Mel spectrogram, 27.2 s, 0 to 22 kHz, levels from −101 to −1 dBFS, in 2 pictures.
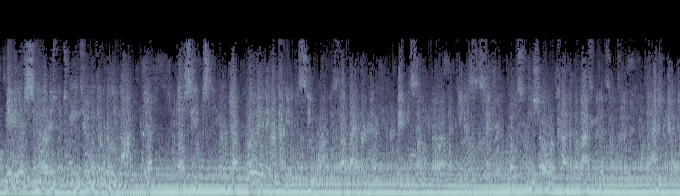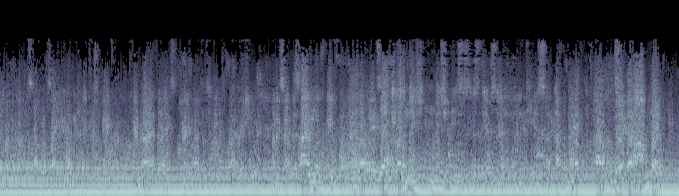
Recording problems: distortion; heavy; 54% of the sound clipped
off-mic speech; far
room echo; slight; dies away in 0.3 s
garbled, watery; slightly; nothing above 10.5 kHz
electrical hum; loud; throughout; 50 Hz, 4 dB below the speech
chatter from many people; loud; throughout; 7 dB below the speech

